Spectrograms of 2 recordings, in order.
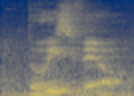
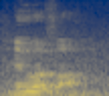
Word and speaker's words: Louisville: 但是，一般如果你去那边念，你不能念 Louisville，是 Louisville。所以其实是一个很特别的地名。大家大家可能平常拿那个球棒不知道怎么念，但事实上它是念 Louisville Slugger，而不是念 Louisville Slugger。虽然它中文翻译成路易斯威尔，但是它其实是是没有 S 的。嗯。那这个这个小镇其实蛮特别，它虽然它并不大，它就是一个很小的城镇。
